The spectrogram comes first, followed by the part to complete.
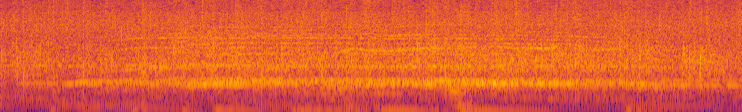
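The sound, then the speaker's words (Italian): Sustained applause from a large audience at the opening of the show Parole Parole Storie di Canzoni, the first and longest applause of the evening, a dense, steady wash of clapping that fills the whole stretch at a fairly loud level, with a faint murmur of voices mixed in. “Il primo applauso, il più lungo”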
